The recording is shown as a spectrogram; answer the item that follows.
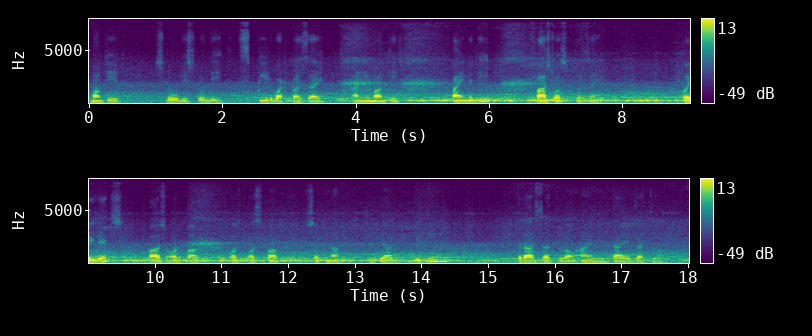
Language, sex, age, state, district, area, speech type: Goan Konkani, male, 30-45, Goa, Salcete, rural, spontaneous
